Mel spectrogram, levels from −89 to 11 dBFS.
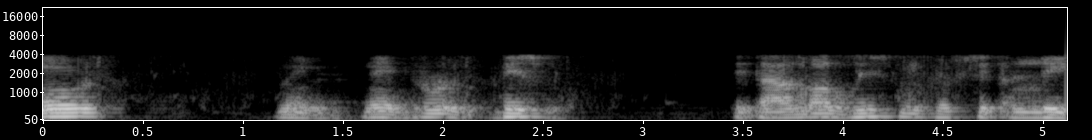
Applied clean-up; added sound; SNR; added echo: neural mask model DeepFilterNet 3.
